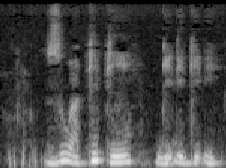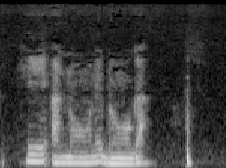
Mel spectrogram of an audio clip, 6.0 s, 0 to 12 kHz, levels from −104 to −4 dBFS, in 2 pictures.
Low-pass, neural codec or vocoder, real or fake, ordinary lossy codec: 10.8 kHz; none; real; AAC, 32 kbps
